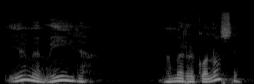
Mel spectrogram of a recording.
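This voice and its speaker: An older man speaks, a pastor and family counselor sharing his own story from the pulpit. His voice sits in an ordinary middle pitch and swells and drops as the story moves. The telling is warm in pace and expressive throughout. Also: a little slow, breathy edge. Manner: storytelling, expressive, rises and falls with emotion. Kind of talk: personal testimony sermon.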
